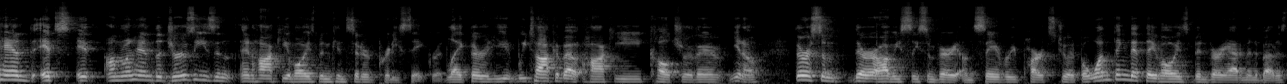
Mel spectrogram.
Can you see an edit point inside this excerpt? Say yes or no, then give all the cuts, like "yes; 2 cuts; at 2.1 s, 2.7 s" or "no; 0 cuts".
no; 0 cuts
